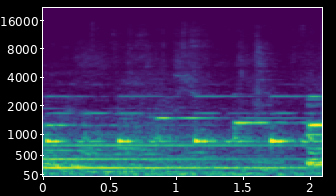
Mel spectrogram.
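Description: Slow, gentle instrumental music, with short high keyboard-like notes repeating over one long held low note. It plays through the room's speakers as the soundtrack of a projected presentation video.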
